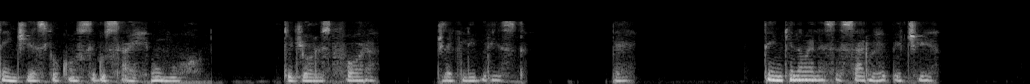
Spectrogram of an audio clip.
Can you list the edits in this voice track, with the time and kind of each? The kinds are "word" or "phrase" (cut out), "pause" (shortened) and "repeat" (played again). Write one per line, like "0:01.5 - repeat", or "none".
0:01.5 - word
0:02.9 - word
0:03.3 - word
0:04.4 - word
0:06.1 - word
0:07.8 - word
